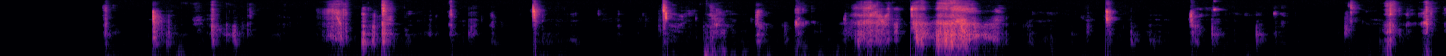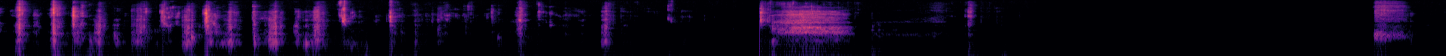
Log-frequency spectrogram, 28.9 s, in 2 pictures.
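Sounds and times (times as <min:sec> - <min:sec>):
chewing chicken: 0:12.8 - 0:21.4.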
